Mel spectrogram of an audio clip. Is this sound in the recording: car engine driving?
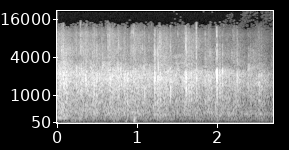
no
